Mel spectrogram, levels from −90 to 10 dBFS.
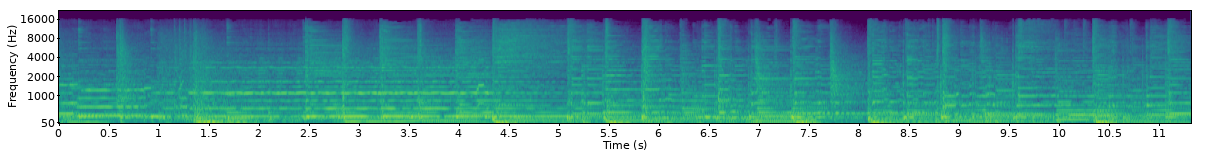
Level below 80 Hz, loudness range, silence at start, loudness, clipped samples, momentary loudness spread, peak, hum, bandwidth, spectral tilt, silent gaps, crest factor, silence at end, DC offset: -22 dBFS; 3 LU; 0 s; -15 LUFS; under 0.1%; 5 LU; 0 dBFS; none; 16.5 kHz; -5.5 dB/octave; none; 14 dB; 0 s; under 0.1%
